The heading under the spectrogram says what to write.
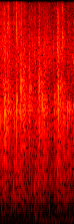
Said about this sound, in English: If you're going to help me preach, why don't you clap your hands and be seated in Jesus' name.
